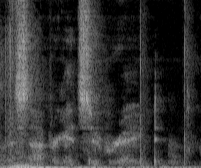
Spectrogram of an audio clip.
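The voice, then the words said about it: Whispering. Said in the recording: “why you're whispering everything”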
